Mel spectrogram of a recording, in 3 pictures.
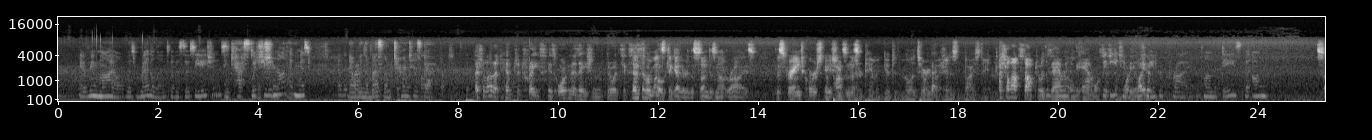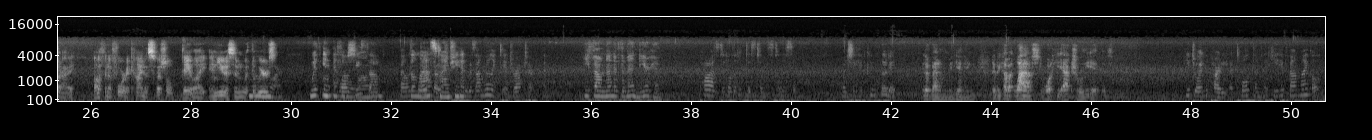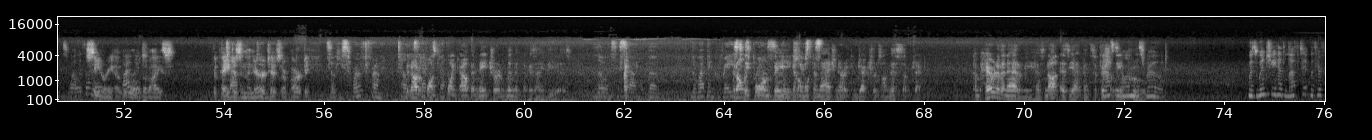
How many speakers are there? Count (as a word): six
